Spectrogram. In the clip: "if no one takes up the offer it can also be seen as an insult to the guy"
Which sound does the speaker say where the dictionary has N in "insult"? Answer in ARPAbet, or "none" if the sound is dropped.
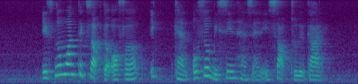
none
